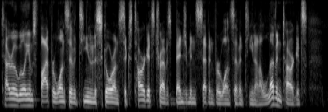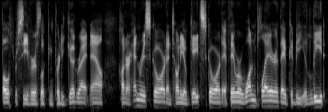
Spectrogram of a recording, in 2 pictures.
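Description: A man's voice: sits low, steady tone, a little fast, fairly bright tone, no echo. A man co-hosting a sports podcast, running through game stats in a dry, clipped way. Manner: dry, clipped stat rundowns. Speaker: podcast co-host. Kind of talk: casual sports chat, reading stats.

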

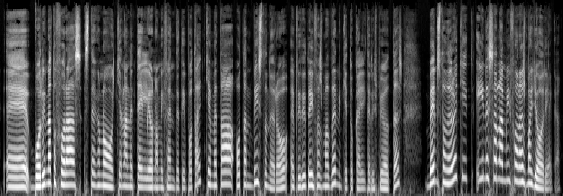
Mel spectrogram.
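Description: A woman co-hosts a casual podcast, reading listener stories with animated, lively delivery. Her voice sits at an ordinary middle pitch. The recording is dry, with no room echo. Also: clean tone. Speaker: podcast co-host.

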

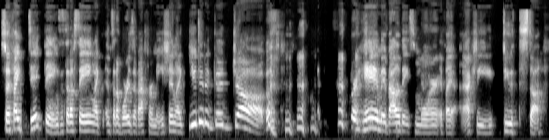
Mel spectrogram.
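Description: A woman's voice: fairly low pitch, lively intonation, measured pace, a little mellow. A woman in her thirties hosting a podcast, chatty and laughing often, with lots of "like" fillers. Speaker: podcast host. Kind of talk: casual podcast chat.

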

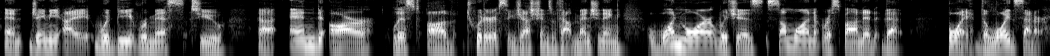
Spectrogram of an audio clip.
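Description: Gravelly-voiced man co-hosting a podcast. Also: medium pitch, takes it slowly, dry recording, clean studio sound. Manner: relaxed, wry, hesitant with restarts. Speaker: podcast co-host. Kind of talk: casual chat.

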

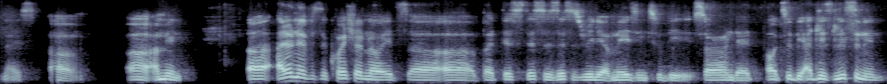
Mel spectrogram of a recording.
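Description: A young man from Cameroon with a very low, mellow voice, speaking haltingly and repeating words as he works out his question. His video call audio sounds dull and lo-fi. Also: steady tone, slightly rough. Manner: hesitant, restarts, many "uh"s and repeats. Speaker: caller asking a question.

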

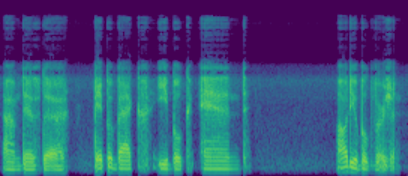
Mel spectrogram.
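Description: Deep-voiced man from Cameroon. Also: steady tone, slow pace, gravelly, no echo, rough recording. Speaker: guest. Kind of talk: casual interview.

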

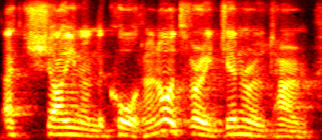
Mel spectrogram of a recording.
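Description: A man's voice: medium pitch, fast talker, a bit bright, dull audio. A man from Kerry with a west of Ireland accent, explaining things conversationally as an expert vet, with informal asides. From County Kerry, Ireland.

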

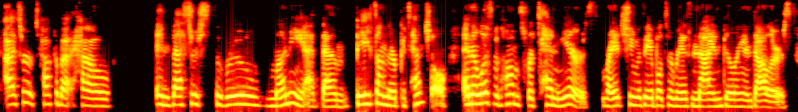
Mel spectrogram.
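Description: A woman with a mid-pitched voice appears as an interview guest and expert commentator, thoughtfully laying out her argument and stressing key points in a conversational flow. The recording is dry and slightly muffled.

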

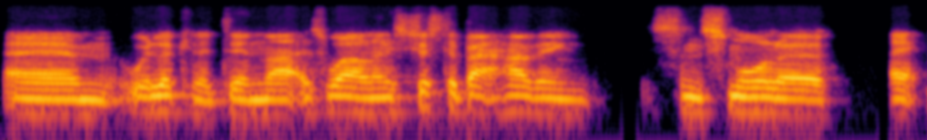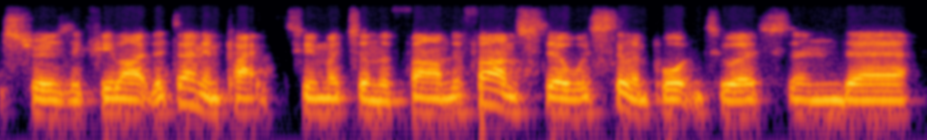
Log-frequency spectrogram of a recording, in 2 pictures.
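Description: A man's voice: lowish voice, little pitch movement, a little fast, no echo, rough recording. A man with a Dublin Irish accent giving informal, explanatory answers in an interview about his work. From Dublin, Ireland. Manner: explanatory, informal, peppered with 'you know'. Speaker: farm manager, interview guest.

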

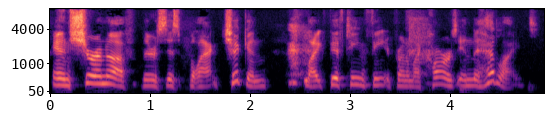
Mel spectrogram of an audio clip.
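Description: A man with a slightly higher-than-average voice tells a work story in a loose, chatty way, full of "like" and "um". The sound is close and dry, with no room around it. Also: moderate pace, no room sound. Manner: relaxed anecdote teller, lots of "like" and "um". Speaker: first responder guest. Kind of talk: casual storytelling on a podcast.

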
